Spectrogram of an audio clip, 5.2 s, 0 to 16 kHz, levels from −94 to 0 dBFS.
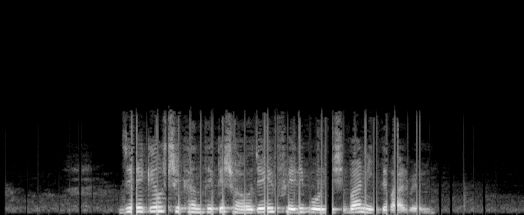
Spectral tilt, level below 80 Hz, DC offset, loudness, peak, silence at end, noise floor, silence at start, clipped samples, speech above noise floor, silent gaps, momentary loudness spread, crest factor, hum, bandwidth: -5.5 dB/octave; -50 dBFS; under 0.1%; -15 LUFS; -2 dBFS; 0.95 s; -58 dBFS; 1.2 s; under 0.1%; 44 dB; none; 10 LU; 14 dB; none; 7.6 kHz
